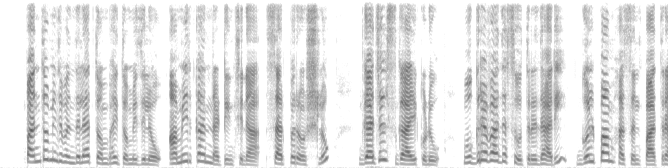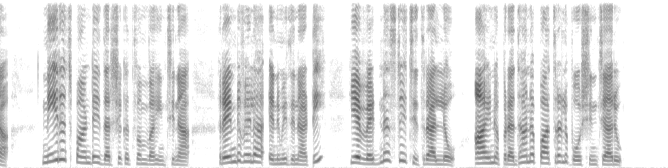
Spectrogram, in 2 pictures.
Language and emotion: Telugu, neutral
